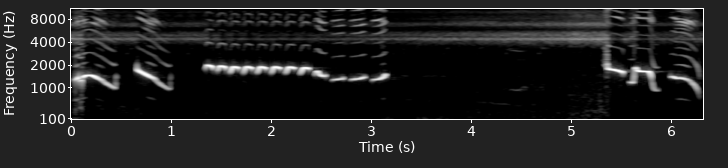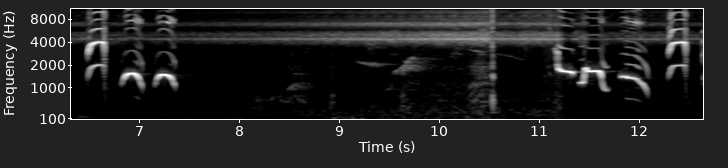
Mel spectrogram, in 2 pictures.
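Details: Laughingthrush in song training, singing many voices including the 'bắt cô trói cột' phrase: loud clear whistled notes slurring up and down, a rapid run of about ten repeated notes, then bursts of paired whistles after a quiet gap.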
